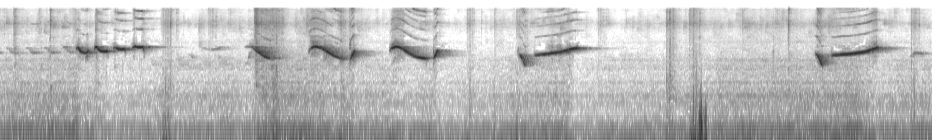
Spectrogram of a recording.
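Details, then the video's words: Juvenile common iora being trained, in full voice, gives short bright whistled phrases of two or three notes, rising and falling sharply, separated by pauses of about a second, with a faint knock midway. "Gacorrr ngelatih cipow cipoh anakan"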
